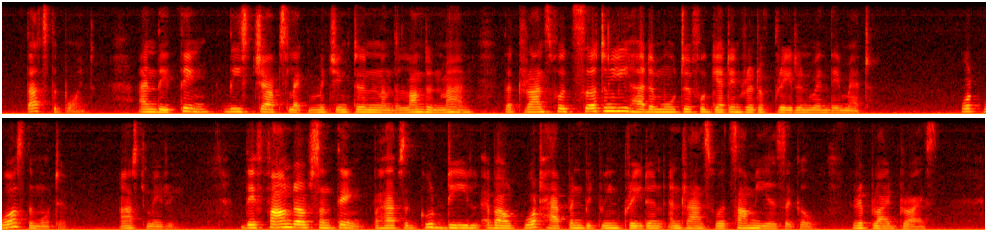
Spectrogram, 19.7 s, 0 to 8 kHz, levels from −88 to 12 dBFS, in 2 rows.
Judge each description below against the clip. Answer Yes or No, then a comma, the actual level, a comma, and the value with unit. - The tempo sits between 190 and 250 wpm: No, average, 165 wpm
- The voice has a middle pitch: Yes, medium, 170 Hz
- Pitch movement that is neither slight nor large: No, narrow, 2.3 semitones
